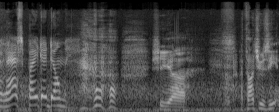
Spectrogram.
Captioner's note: laughs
